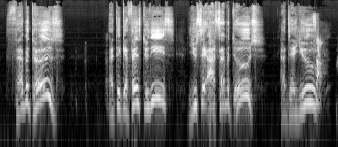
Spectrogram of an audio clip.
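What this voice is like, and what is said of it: Bad Pepe Le Pew cartoon accent. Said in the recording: “a really bad Pepe Le Pew impersonation”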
